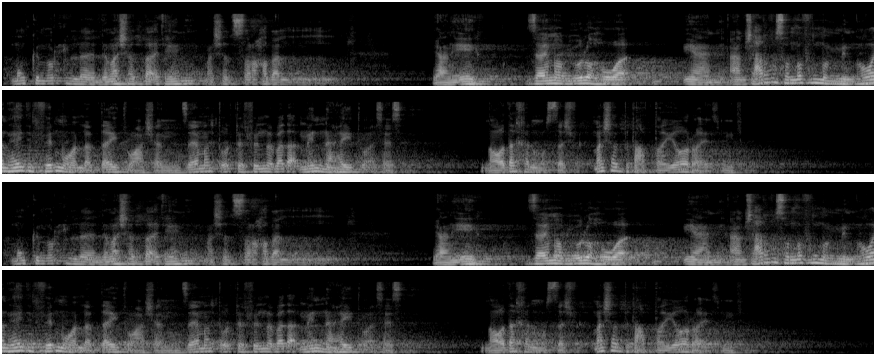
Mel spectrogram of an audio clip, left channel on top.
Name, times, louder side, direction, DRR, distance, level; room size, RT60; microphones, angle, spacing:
voice 1, 0.1-3.5 4.3-4.8 5.2-12.7 13.5-16.1, left 1 dB, 15° left, 7 dB, 1.2 m, -28 dB
28.5 x 28.0 x 6.1 m, 2.9 s
head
